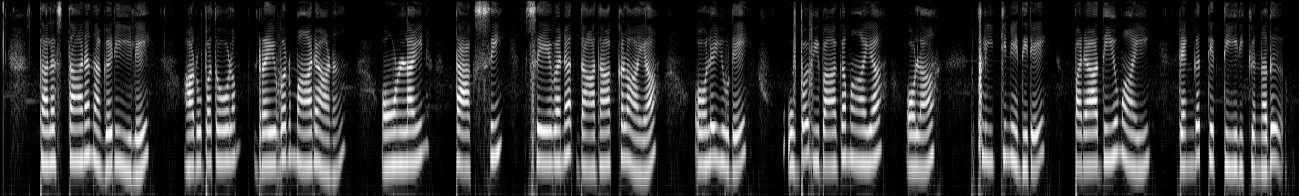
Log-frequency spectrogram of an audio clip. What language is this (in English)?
Malayalam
